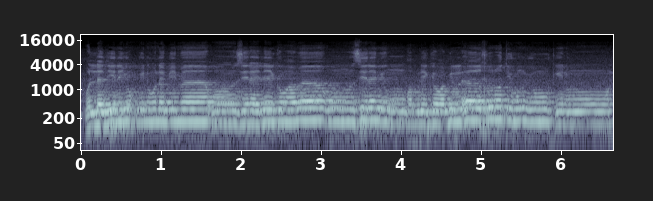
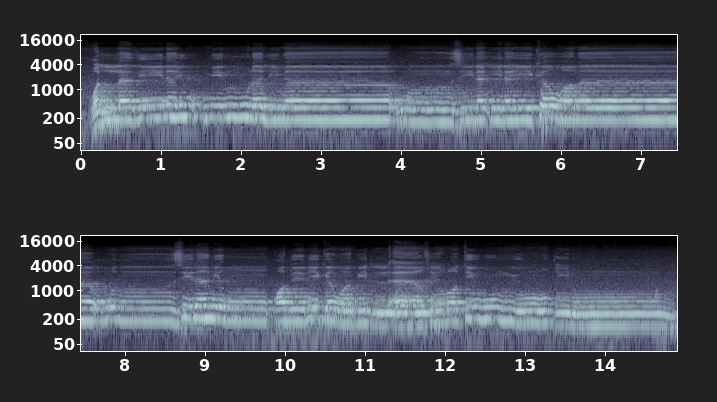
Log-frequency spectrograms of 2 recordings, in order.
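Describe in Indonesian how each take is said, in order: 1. Ayat ini dibaca dengan kecepatan cepat. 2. Ayat ini dibaca dengan kecepatan sedang. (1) "Kalau hadar itu kayak gini" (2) "masih masuk tingkatan tadwir ya. Cuman yang agak cepat"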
